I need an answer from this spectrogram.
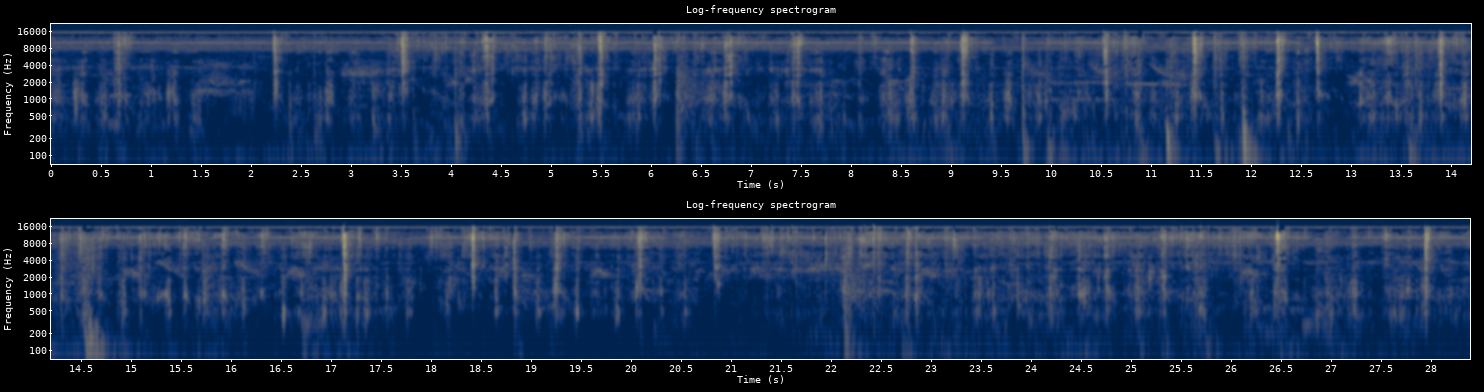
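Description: Close-miked eating sounds of a person chewing mutton curry and rice eaten by hand, with many short clicks throughout.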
